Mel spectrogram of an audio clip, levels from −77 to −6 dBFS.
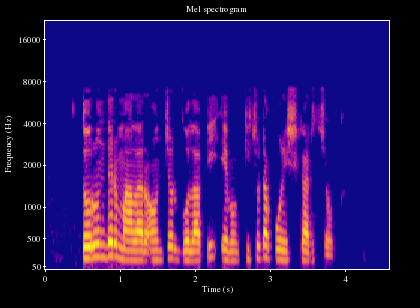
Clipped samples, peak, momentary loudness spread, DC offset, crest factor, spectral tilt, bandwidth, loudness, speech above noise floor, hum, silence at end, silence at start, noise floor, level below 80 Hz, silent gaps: under 0.1%; -2 dBFS; 12 LU; under 0.1%; 16 dB; -6.5 dB/octave; 7.6 kHz; -17 LUFS; 59 dB; none; 0.75 s; 0.5 s; -75 dBFS; -62 dBFS; none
